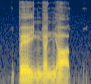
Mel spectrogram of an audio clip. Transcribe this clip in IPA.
p eː˥˨ j ɲ a˩˧ ɲ aː˧˩ t̚

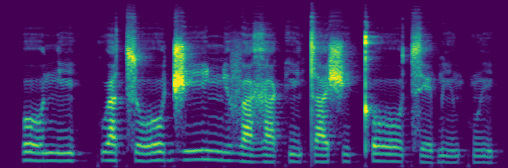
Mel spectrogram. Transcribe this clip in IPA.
oː˨ n ĩ˨ | kʷ a˨ t͡s oː˨˦ d͡ʒ iː˦ ɲ ɪ˦ v a˨ ɣ a˨ k ĩ˨ t a˦ ʃ i˦ kʼ oː˦˨ t͡s e˨ ɓ ĩ˨ kʷ ĩ˨

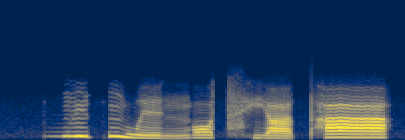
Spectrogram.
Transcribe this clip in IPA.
b ĩ˦ k̚ n̪ w e˨˩ ŋ ɔ˧ t͡sʰ j a˨˩ t̪ʰ a˦

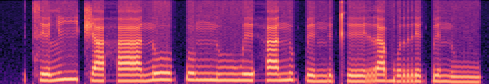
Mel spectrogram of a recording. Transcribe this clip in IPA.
t͡s e˨ l iː˦ t͡ʃ a˨ h aː˨ n oː˦ k͡p o˦ ŋ n uː˦ w e˦ h a˦ n u˦ k͡p e˨ ŋ e˨ kʰ eː˨ r a˦ b o˨ r e˦ k͡p ɪ˦ n uː˨

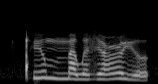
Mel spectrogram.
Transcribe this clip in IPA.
ǃʰ y ʊ̯ mː a w ə z ø ʕ y ʊ̯

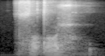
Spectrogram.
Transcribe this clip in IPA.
zˤ ʊ dˤ u ɮ o̤

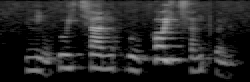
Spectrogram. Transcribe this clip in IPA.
n̪ iː˨˩ w f uː˧ j t͡sʰ aː˧ n̪ ʊ˨ k̚ w uː˨˩ pʰ ɔː˥ j t͡sʰ ɐ˨˥ ŋ pʰ ɵ˨˩ n

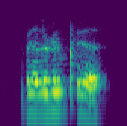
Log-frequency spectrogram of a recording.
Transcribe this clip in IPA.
ɽ ø ə̯ l ø ɳ ɯ pʼ ø ə̯

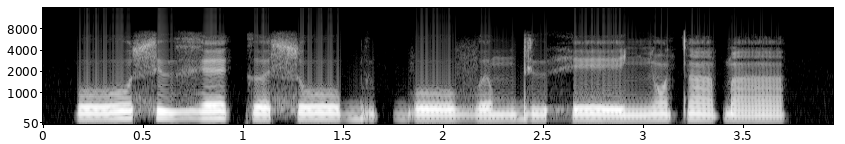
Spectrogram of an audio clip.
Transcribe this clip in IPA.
oː˨˦ s ɨ˧ ɣ ɛ˦ k ə˨ s oː˧ b ɨ˨ p b oː˨ v ə˨˦ m d ɨ˨ h eː˦˨ ɲ ɔ̃˧ t ã˦ ɓ ã˧

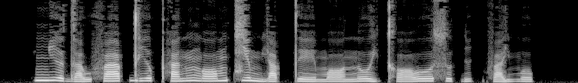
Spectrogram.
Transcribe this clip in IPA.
ɲ i˥˨ ə̯ d a˩˧ w f aː˧˥ p̚ d i˧˥ ə̯ pʰ a˧˥ n ŋ ɔː˧˥ m t͡ɕ e˥˨ m j a˧˩ p̚ t̪ eː˧˩ m ɔː˩ n oː˥˨ j kʰ ɔː˩˧ ʋ o˧˥ s u˧˩ t̚ ʋ i˥˨ k̚ f a˩˧ j m o˧ p̚

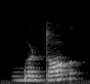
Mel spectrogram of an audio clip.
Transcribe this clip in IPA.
ɡ͡b o ɖ d ɒ ɡ

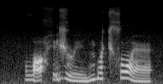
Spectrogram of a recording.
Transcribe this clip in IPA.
ðˤ ḛ˧˥ h ḛ˥ ʒ ɹ e˩ i̯ m b ɒ˥ t͡ʃ sˤ u˥ j æ˩

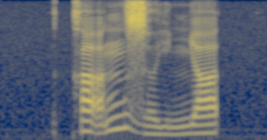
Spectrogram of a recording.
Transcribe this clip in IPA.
k a̰˧˥ ŋ z ə̤˨˩ j ɲ a˦˥ t̚

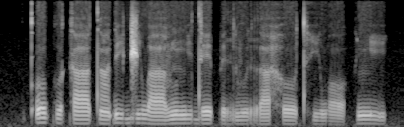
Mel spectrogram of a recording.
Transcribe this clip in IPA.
kʼ oː˦ kʷ a˨ k aː˨ t ã˨ ɗ i˦ d͡ʒ i˦ w aː˨ v ũ˦ ŋ i˦ d eː˦ p ɪ˨ r v u˨ r aː˨ h oː˦˨ tʰ i˨ w ɔ˨ | ɲ i˨

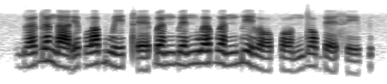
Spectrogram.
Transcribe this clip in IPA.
ɡ ɐ˨˥ d ɐ˥˧ n a˧˩ ɾ e˥˧ b lˠ ɐ˦˥ b w e˨˥ tʼ ɛ˨˩˦ ɓ ɐ˦˥ n b ɛ˦˥ n w ɐ˦˥ b ɐ˨˥ n b e˥˧ l ɔ˨˩˦ p ɔ˨˩˦ n d ɔ˥˧ b ɾ ɛ˨˩˦ s e˨˩˦ p

